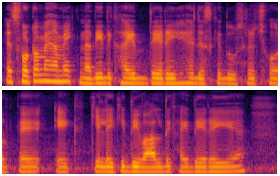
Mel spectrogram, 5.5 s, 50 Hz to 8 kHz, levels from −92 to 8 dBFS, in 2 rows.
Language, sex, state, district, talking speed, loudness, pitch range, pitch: Hindi, male, Gujarat, Valsad, 240 wpm, -18 LUFS, 120-135 Hz, 125 Hz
